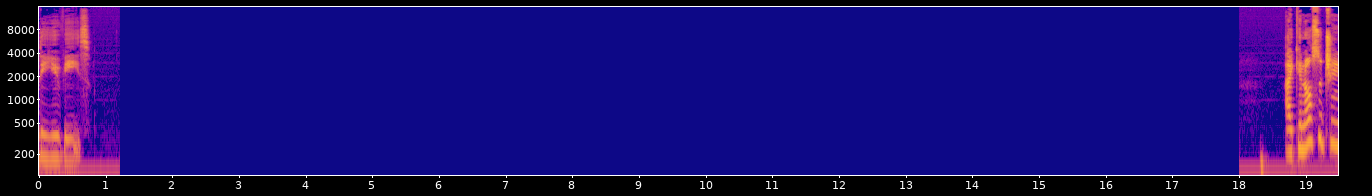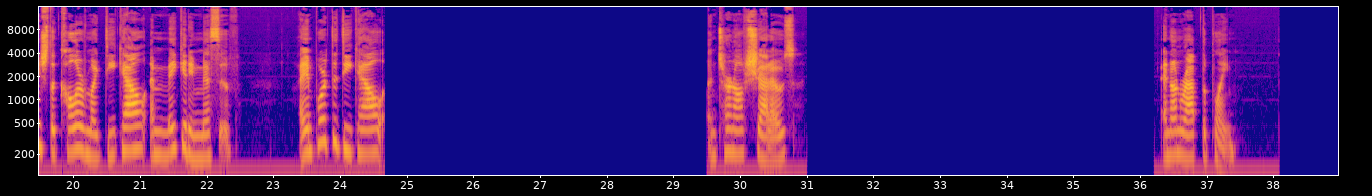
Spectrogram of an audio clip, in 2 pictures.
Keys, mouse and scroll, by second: 1.5-2.9 shift+right drag, 3.9-7.9 drag, 8.5 middle click, 9.8-10.1 scroll up 1, 10.1-10.6 scroll down 1, 10.6 middle click, 10.9 scroll up 1, 11.1 scroll down 1, 11.3-11.9 scroll up 1, 11.9 scroll down 1, 12.1-12.6 scroll up 1, 12.6-12.9 scroll down 1, 18.0 click, 18.5 scroll up 1, 22.9 typing, 24.2 click, 31.1-31.6 scroll down 1, 34.2-38.9 drag.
